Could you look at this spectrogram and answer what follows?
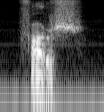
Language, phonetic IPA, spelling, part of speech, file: Polish, [farʃ], farsz, noun, Pl-farsz.ogg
